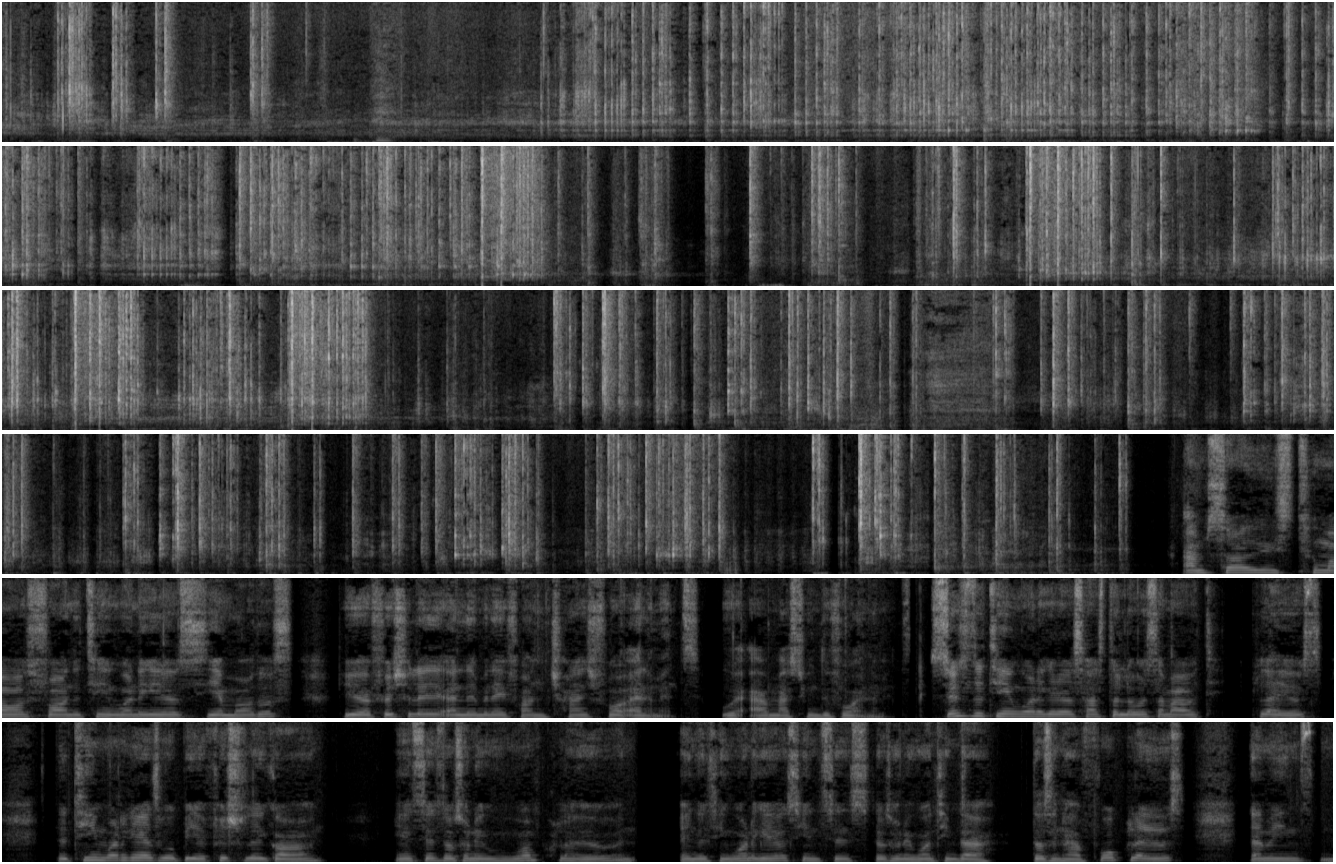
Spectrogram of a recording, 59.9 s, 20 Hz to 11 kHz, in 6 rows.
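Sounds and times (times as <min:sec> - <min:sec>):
marbles rolling and clattering: 0:00.0 - 0:15.0, 0:15.6 - 0:38.4.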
